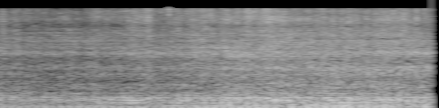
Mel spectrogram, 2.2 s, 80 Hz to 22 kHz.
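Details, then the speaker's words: Toro 53 SP commercial self-propelled mower (owner thinks it has a Suzuki engine) after refitting a drive belt that had slipped off the clutch; gears and reverse work; steady buzzing drone, no misses or knocks. Normal running. "all the gears work everything is working good on it always has"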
